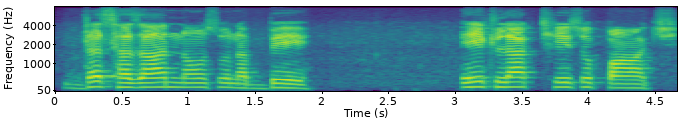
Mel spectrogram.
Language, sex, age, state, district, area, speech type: Urdu, male, 18-30, Delhi, South Delhi, urban, spontaneous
